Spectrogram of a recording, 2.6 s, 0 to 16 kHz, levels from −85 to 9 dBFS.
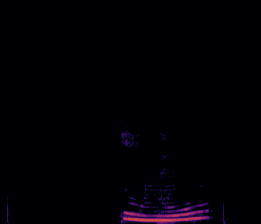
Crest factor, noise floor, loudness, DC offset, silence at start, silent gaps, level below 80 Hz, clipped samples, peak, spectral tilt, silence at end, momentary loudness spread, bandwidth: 12 dB; -76 dBFS; -37 LUFS; under 0.1%; 1.25 s; none; under -90 dBFS; under 0.1%; -28 dBFS; -7.5 dB/octave; 0.5 s; 11 LU; 6.8 kHz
